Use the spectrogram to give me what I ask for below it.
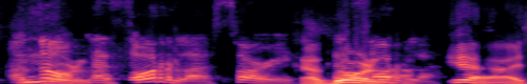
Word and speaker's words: Cazorla: Cazarola. See, it says Cazorla. No, Cazorla.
